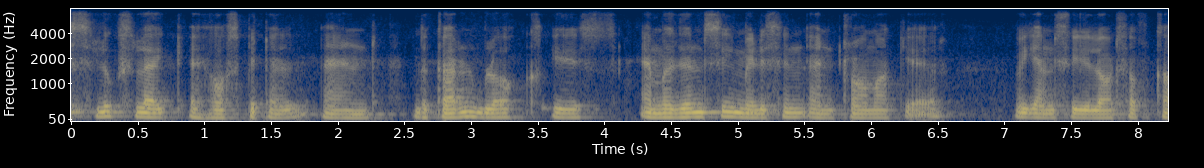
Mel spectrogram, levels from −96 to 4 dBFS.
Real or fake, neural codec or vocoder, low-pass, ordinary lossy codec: real; none; 7.2 kHz; Opus, 16 kbps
